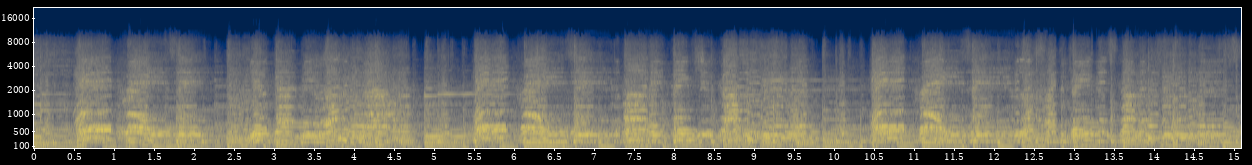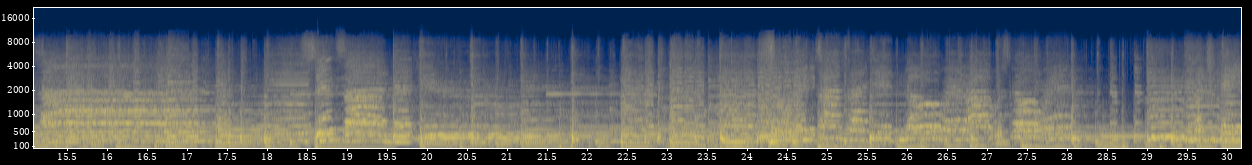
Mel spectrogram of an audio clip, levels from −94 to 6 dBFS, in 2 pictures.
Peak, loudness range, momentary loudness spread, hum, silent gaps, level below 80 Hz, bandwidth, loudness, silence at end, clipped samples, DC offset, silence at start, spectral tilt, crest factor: -2 dBFS; 3 LU; 6 LU; none; none; -36 dBFS; 10 kHz; -17 LUFS; 0 s; under 0.1%; under 0.1%; 0 s; -6.5 dB/octave; 16 dB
